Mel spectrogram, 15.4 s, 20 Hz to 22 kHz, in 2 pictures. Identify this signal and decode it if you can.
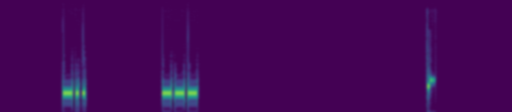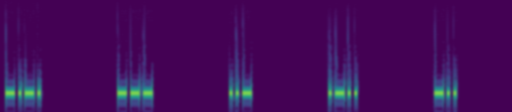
Morse code, heard as a keyed tone, about 25 wpm, spaced as for 7 wpm, 690 Hz. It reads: DO COULD
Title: 8x Character Spacing - Top 200 Words - 25wpm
